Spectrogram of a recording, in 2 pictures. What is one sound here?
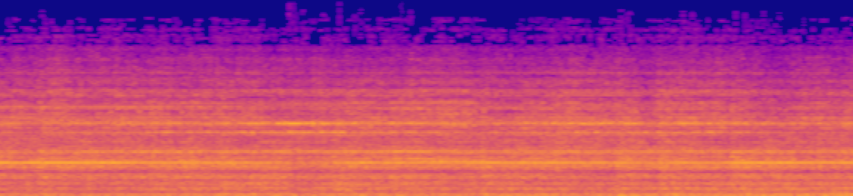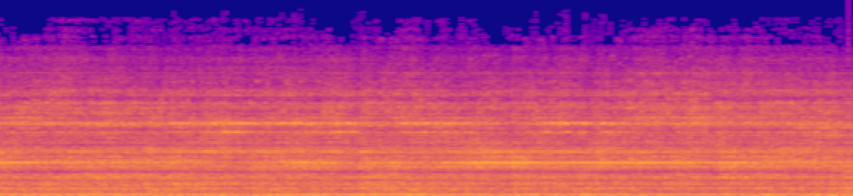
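A jet engine whines and roars steadily at idle.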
